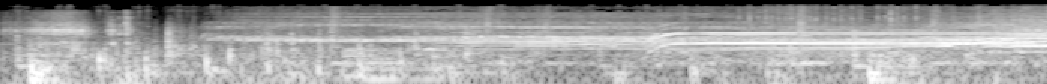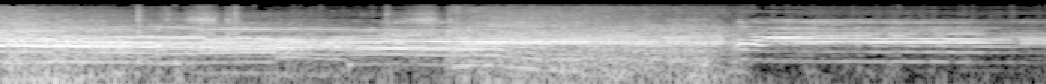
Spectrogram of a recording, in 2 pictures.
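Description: A dense chorus of shrill, wailing screams from many clocks at once, overlapping and sustained for several seconds, loud, before cutting off abruptly near the end.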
